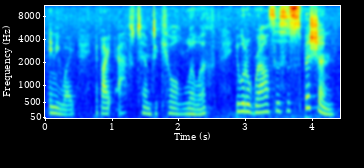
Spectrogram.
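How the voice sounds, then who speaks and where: A scheming demon temptress played by a woman speaks in a fairly low voice. She is coy and commanding, as in an audio drama. Faint ambient noise sits behind her. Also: animated, moderate pace, close to an everyday voice, poor audio.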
